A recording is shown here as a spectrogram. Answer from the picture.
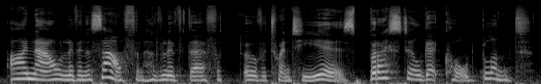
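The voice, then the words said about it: Northeastern English regional accent. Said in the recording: “as I'm sure you can tell by my accent, a northeasterner by birth and upbringing”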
